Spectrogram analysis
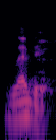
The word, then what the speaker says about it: Levy: Levy purchases monachello and after his name it said in parentheses le- ve Levy and then Jefferson Levy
